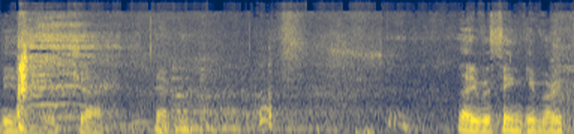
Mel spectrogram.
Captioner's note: laughter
